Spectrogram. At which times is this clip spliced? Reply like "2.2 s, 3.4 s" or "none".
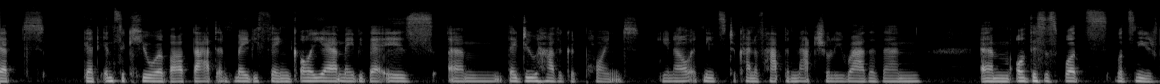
none

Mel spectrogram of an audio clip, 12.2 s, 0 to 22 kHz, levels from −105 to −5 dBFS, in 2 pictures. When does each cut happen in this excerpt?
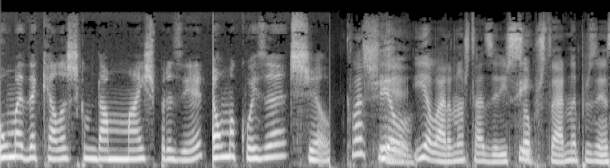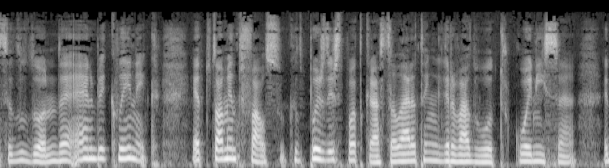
3.4 s

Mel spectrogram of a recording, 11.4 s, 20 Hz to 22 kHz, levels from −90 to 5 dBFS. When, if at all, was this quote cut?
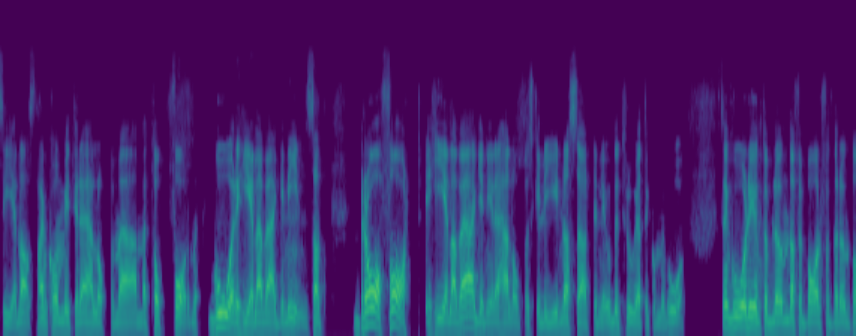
2.7 s

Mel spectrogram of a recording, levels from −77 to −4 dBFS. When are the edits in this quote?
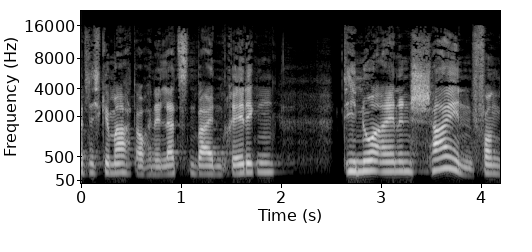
none

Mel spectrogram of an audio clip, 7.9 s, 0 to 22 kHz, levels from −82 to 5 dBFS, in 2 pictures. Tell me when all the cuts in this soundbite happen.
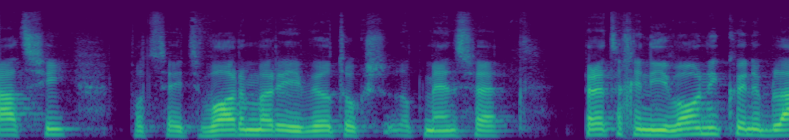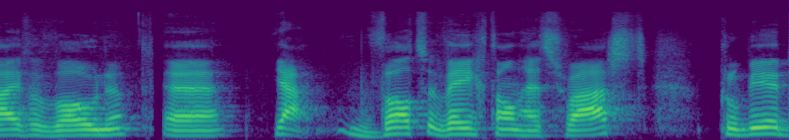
4.7 s

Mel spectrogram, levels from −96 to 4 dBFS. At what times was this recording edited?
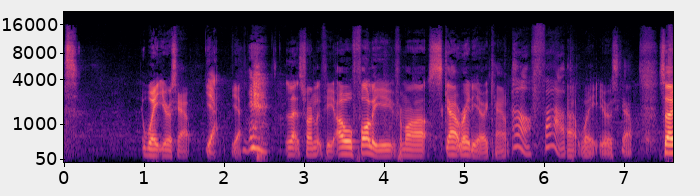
2.8 s

